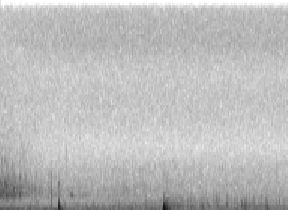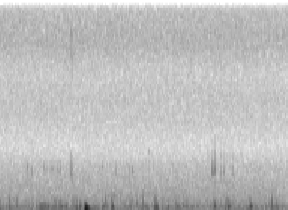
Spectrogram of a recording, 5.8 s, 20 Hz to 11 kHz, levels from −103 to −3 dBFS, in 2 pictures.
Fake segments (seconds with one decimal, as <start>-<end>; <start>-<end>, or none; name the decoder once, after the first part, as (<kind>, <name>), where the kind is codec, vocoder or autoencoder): none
